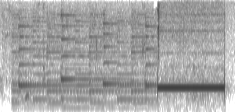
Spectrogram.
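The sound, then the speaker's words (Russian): A telephone line during a call transfer plays a short electronic melody of stepped tones, then a single sustained steady beep, louder and unbroken for about a second, with no talk. “Так, минутку, сейчас переведу на тендерного специалиста.”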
